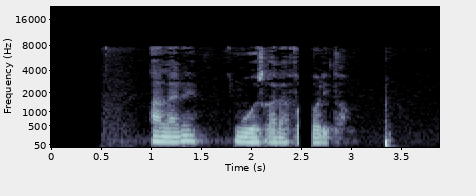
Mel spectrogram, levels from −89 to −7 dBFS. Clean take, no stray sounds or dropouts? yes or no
no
